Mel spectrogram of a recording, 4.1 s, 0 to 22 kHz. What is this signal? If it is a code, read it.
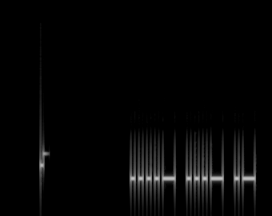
Morse code, heard as a keyed tone, about 20 wpm, 700 Hz. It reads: 4VA
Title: All Cut Numbers - 3-Digit 20wpm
